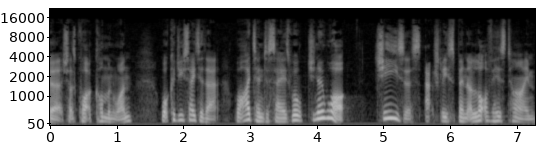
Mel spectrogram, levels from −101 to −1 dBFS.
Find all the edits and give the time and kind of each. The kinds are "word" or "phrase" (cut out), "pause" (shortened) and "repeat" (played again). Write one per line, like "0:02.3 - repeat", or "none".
0:03.8 - pause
